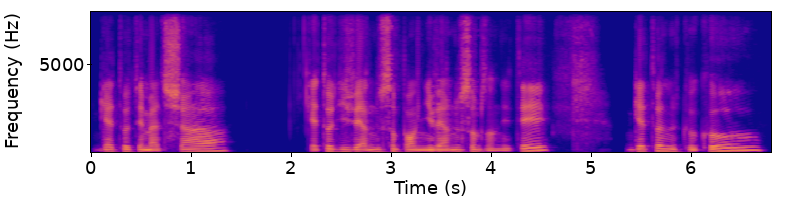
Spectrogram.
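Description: Slow, chatty man talking to his game characters. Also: medium pitch, fairly bright tone. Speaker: let's play host. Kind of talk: casual gameplay commentary. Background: faint game music.

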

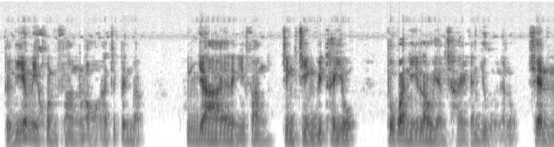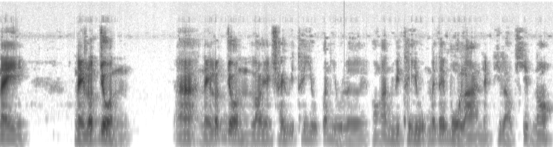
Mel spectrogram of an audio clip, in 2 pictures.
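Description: A man's voice: mid-range voice, a little fast, a little mellow, highs cut off. A man teaching English vocabulary, repeating words for drilling and explaining patiently. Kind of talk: slow classroom lesson.

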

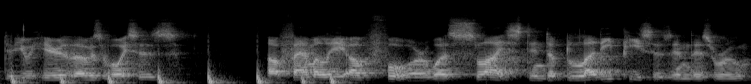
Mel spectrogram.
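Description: An actor playing a creepy, mock-welcoming haunted house announcer in a horror game, theatrical and menacingly polite. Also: male voice, fairly low pitch, fairly even intonation, slow. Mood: macabre relish. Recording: echoing room, music underneath.

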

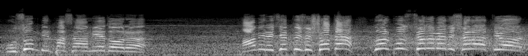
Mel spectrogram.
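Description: A man calling a football match live on television, excited and breaking into screamed goal calls. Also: extremely high pitch, brisk. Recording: noisy 1990s broadcast, loud stadium crowd. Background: roaring stadium crowd.

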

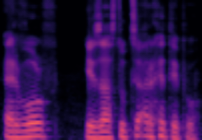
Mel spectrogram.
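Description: A man voicing a calm, aloof wizard. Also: mid-range voice, close to an everyday voice. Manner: calm, matter-of-fact.

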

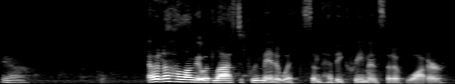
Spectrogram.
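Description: A woman in her thirties casually talking through a recipe in her home kitchen, relaxed and chatty, picked up by a camera across the room. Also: low voice, quick pace. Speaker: home cooking vlogger. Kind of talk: casual cooking demonstration.

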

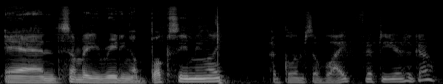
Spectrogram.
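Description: A man with a fairly low, somewhat mellow voice presents a gadget review, demonstrating the product hands-on at an indoor tabletop. He's animated and fairly quick yet informal and a bit hesitant, as if thinking aloud, with faint background noise and handling clicks.

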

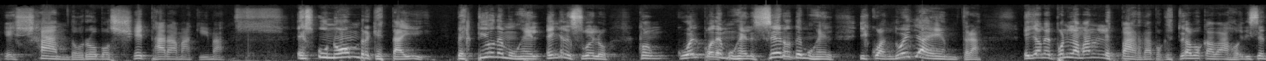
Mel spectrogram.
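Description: A man's voice: a little high, expressive, normal speed. A male pastor, giving an emotional personal testimony in dramatic storytelling style. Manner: dramatic storytelling, voicing others in quotes.

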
